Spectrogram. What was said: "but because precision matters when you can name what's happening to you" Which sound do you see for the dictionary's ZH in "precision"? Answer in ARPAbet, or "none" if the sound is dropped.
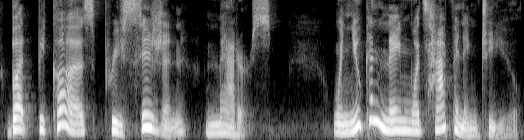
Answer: ZH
